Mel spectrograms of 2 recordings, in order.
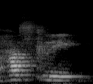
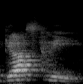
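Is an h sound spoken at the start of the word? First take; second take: yes; no. First: An h sound is heard at the start. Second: No h sound is heard at the start. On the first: The speaker calls it wrong. "I'm not going to say" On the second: The speaker calls it right. "we are going to say"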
